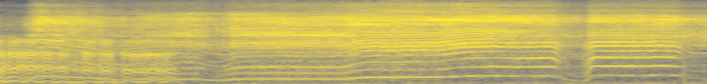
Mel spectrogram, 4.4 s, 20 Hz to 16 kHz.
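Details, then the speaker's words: Hobao Hyper VS2 nitro RC buggy, about tank 11 of break-in: a screaming small nitro engine revving with a harsh metallic grind underneath, metal eating metal, shortly before locking up; worn clutch bell. "a sound of metal eating metal alive"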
